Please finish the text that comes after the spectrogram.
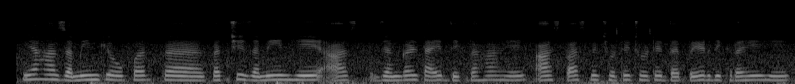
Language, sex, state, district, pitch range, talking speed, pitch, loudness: Hindi, female, Chhattisgarh, Kabirdham, 195-210 Hz, 160 wpm, 200 Hz, -36 LUFS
